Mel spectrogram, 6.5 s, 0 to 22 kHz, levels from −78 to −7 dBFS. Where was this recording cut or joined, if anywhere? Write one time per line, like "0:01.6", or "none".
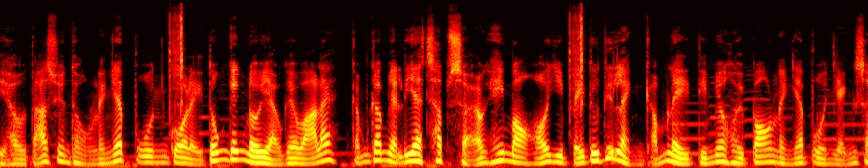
none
